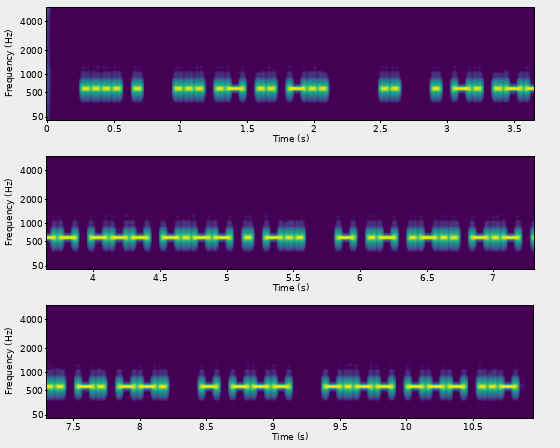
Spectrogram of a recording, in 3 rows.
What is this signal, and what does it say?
Morse code, heard as a keyed tone, about 31 wpm, 600 Hz. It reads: HE SAID I ENJOYED TALKING TO YOU
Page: Never 31wpm | CW med Gnister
